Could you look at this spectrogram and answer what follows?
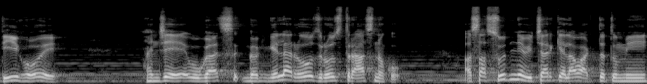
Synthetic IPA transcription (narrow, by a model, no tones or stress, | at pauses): t̪iːɦoj | m̤əɳd͡zeuɡat͡sɡʱə̃ŋɡelaɾod͡zɾod͡zt̪ɾasnəko̰ | ə̰sasud̪njəʋit͡ɕaɾkelaʋaʈ̚t̪əːt̪um̤iː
